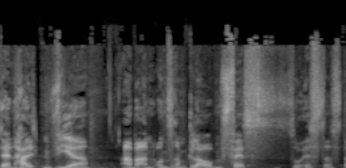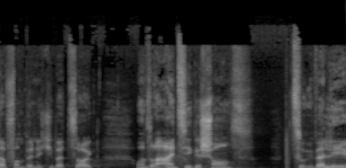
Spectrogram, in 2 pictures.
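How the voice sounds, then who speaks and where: A man with a normal speaking voice talks at a fairly slow pace, his pitch fairly high with ordinary variation. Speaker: preacher. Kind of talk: sermon in a church service, calm and earnest, closing with a read-out prayer and amen. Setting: church. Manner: earnest, warm and measured, pastoral and conversational.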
